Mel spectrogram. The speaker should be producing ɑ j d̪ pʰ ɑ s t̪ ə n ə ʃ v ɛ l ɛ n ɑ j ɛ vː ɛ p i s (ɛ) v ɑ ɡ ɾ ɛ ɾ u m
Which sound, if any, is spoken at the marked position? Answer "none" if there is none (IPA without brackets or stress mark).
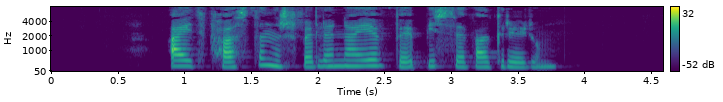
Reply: ɛ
